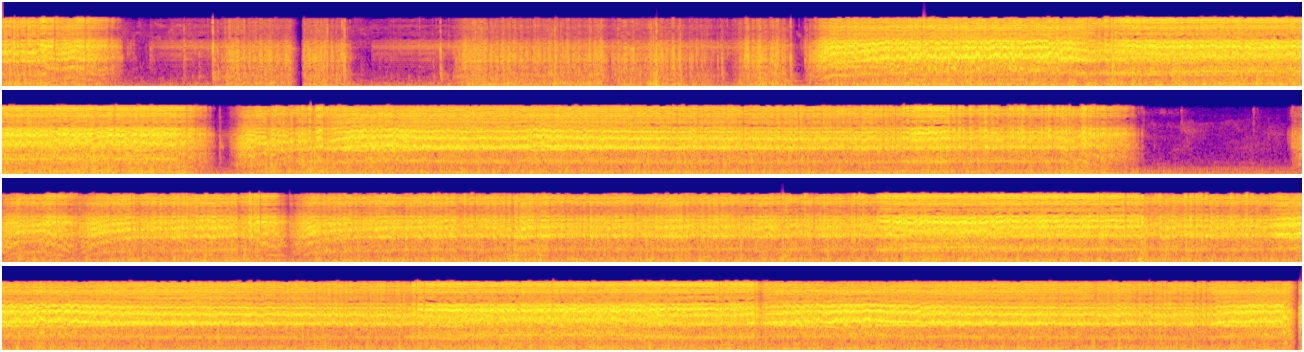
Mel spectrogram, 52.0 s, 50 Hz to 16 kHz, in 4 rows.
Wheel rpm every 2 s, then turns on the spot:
70, 20, 20, 20, 130, 160, 160, 100, 160, 160, 160, 140, 10, 80, 120, 160, 160, 160, 160, 160, 160, 160, 160, 160, 160, 160.
2-6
